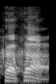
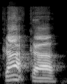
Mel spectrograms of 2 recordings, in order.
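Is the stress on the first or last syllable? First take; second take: last; first. First: The stress is on the last syllable. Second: The stress is on the first syllable. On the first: The speaker calls it right. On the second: The speaker calls it wrong.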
